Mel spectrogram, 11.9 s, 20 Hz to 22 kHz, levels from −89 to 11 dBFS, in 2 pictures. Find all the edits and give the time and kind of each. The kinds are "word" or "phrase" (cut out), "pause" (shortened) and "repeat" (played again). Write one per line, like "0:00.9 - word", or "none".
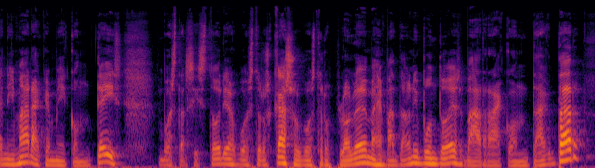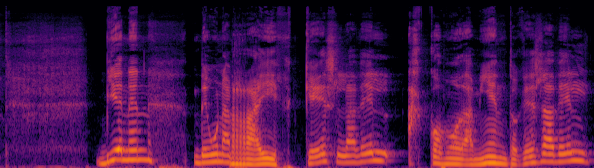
0:08.2 - word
